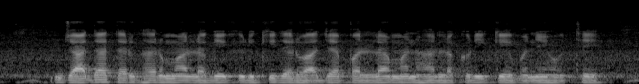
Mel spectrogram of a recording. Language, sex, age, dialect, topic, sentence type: Chhattisgarhi, male, 18-24, Western/Budati/Khatahi, agriculture, statement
